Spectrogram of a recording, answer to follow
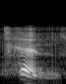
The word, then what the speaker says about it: Thames: I shall probably end it all by leaping into the Thames River. Oh, Mr. Marx, it's pronounced Thames River. That's for the stomach, isn't it? I shall leap into the Thames River.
